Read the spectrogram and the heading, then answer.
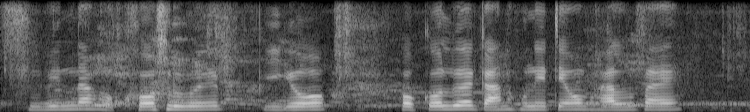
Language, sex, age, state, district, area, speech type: Assamese, female, 18-30, Assam, Lakhimpur, urban, spontaneous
